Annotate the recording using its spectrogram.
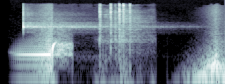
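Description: Sound effects for an animated logo intro: a pitched plop with a quick upward bend about half a second in, a thin high ringing tone that lingers, and a short flurry of quick clicks just after a second in.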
